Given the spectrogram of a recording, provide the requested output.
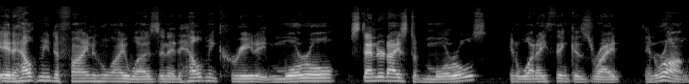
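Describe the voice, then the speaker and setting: A man with a Spanish accent speaks at a fairly high pitch in a very clean recording with a silent background. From Honduras. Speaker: army veteran, tactical training business founder. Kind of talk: interview.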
